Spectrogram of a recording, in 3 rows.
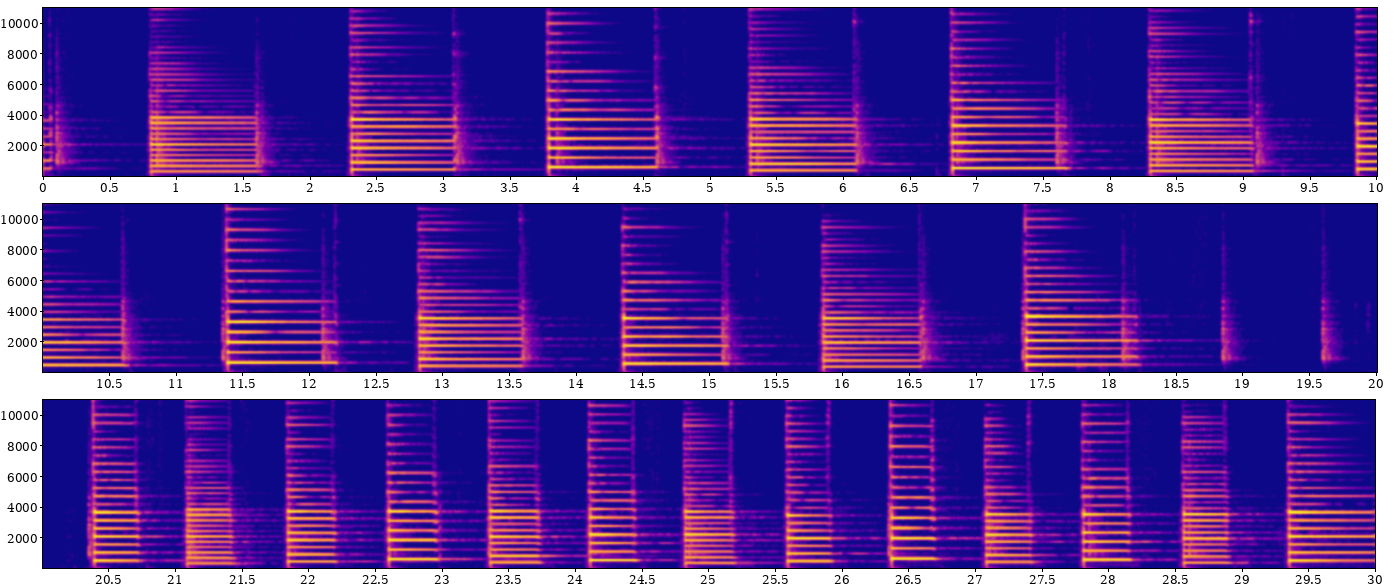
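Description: Electric guitar playing single notes on the high E string, stepping through the circle of fourths (C, F, B flat and on), as a fretboard note-finding exercise. The notes come about one every 0.8 s, then after a short pause about two a second, over a metronome click.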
